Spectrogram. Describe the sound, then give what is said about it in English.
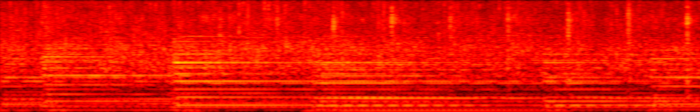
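A church audience gives God a hand clap of praise for their leaders, clapping steadily in a dense, rain-like patter while sustained organ or keyboard chords shift underneath. The clapping holds at an even level throughout, with no one speaking. “Can you again, before you take your seats, give God a hand clap of praise for your leaders?”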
